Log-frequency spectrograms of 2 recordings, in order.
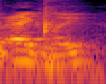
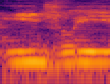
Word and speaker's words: Eggless: And so Eggless, Eggless is pronounced egg as in chicken, and Lee, I guess, as in Lee. So Eggless. It's not Eagly or Eagly or something, Eggless.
